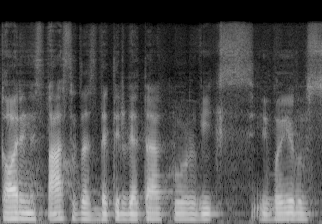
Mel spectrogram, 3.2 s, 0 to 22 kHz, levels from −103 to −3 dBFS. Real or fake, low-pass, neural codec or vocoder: fake; 14.4 kHz; codec, 44.1 kHz, 2.6 kbps, SNAC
